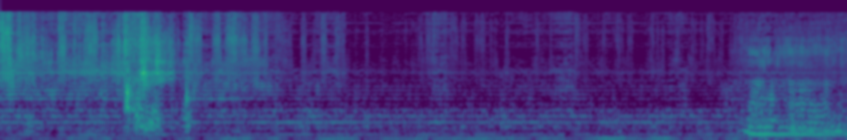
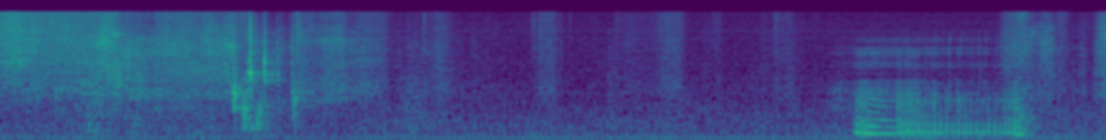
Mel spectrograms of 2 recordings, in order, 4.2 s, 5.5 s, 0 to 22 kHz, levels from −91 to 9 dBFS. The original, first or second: second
